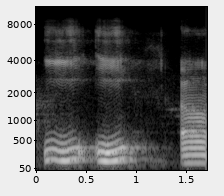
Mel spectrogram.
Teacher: closer to the teeth EEE eeee and it's really high e your tongue is almost touching the roof of the oral cavity the upper part of the oral cavity e okay so it's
